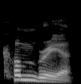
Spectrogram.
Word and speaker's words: Cumbria: good afternoon good afternoon it is pronounced cumbria cumbria okay okay boasted boston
